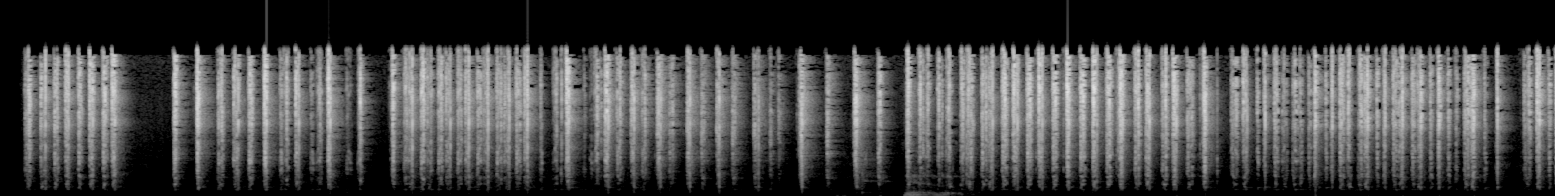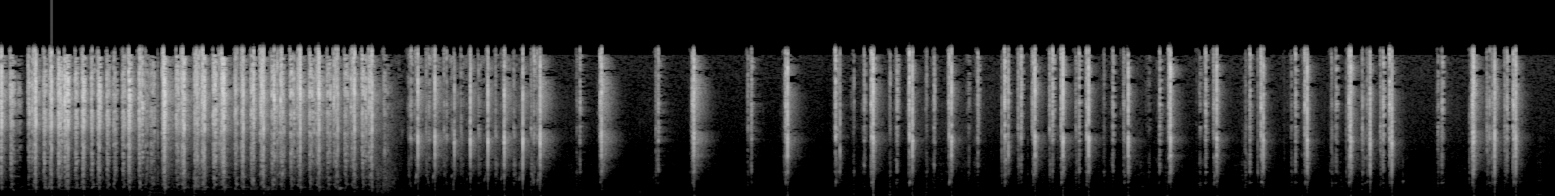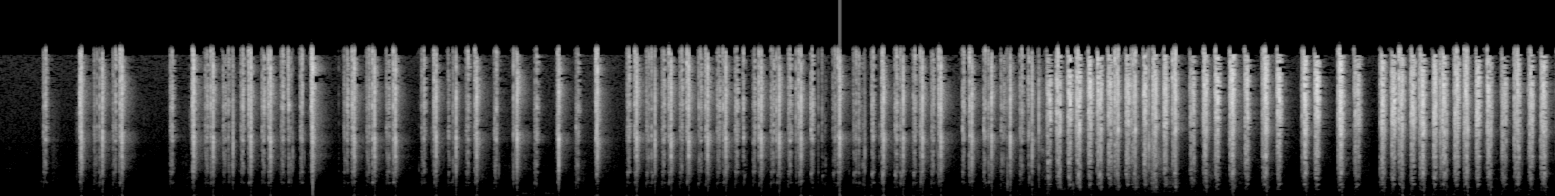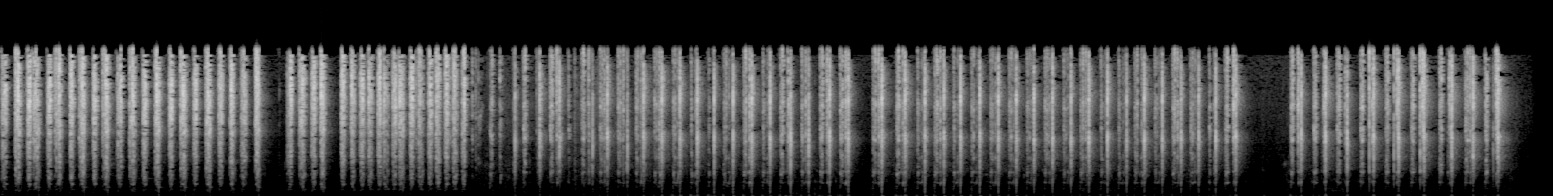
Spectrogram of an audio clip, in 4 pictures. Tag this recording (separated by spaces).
barber hairdresser sharpening shearing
